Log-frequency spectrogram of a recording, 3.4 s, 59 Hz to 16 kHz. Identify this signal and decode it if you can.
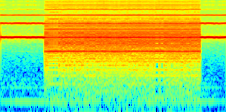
Cassette data (Kansas City type).
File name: magazines / Acorn User / 1984-10 BBC Programs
